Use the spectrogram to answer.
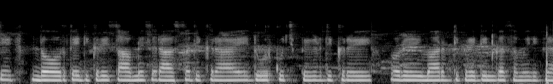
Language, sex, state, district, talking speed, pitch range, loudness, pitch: Hindi, female, Bihar, Jamui, 315 wpm, 195-200 Hz, -19 LUFS, 200 Hz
